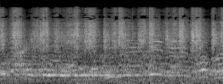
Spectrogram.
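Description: Gourd rattles shaken in a steady rhythm, about four hissing strokes a second, with a singing voice holding one long note over them.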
